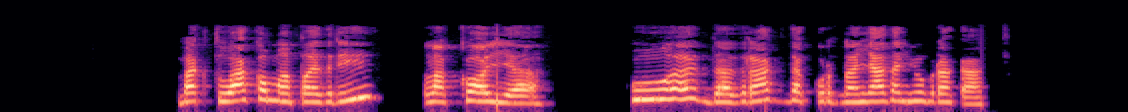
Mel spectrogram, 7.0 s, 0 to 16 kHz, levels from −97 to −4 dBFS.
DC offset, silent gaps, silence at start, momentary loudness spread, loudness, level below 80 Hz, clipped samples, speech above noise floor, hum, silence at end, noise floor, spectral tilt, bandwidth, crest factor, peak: under 0.1%; 2.40-2.64 s, 3.48-3.90 s; 1.1 s; 8 LU; -17 LUFS; -62 dBFS; under 0.1%; over 74 dB; none; 0.9 s; under -90 dBFS; -5 dB/octave; 7.4 kHz; 16 dB; -2 dBFS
